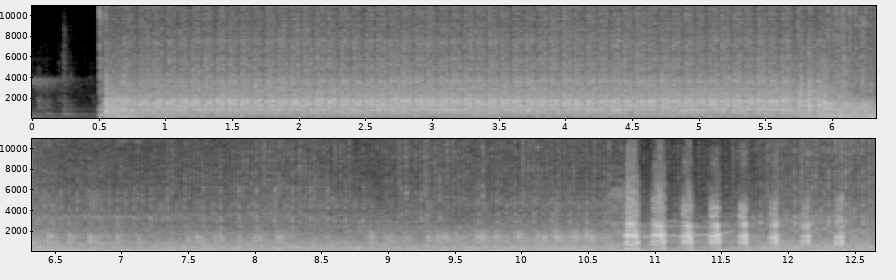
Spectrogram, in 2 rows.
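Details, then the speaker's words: 1946 Jeep CJ2A flatfender with new fuel tank, carb plumbed, no cooling or charging system hooked up, broken exhaust: cranks briefly, fires at once, settles to fairly even steady idle, slightly raw note, no knocking; smokes heavily but runs smoothly. "This thing's like, it runs awesome. It just purrs like a kitten. What a great little Jeep."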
